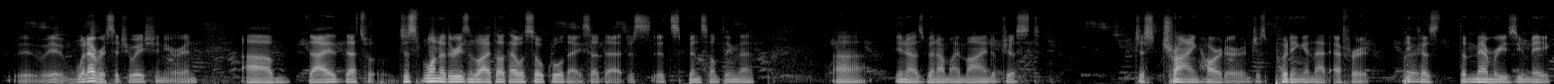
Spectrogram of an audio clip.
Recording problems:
background chatter; faint; throughout; 2 voices, 25 dB below the speech

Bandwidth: 14.5 kHz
